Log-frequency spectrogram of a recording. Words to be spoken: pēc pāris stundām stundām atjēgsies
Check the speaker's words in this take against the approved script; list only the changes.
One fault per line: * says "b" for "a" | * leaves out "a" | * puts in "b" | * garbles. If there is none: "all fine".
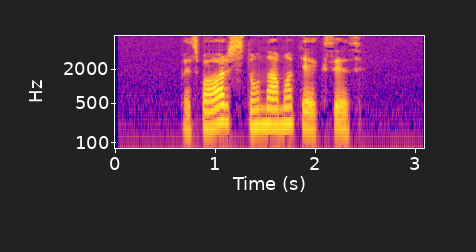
* leaves out "stundām"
